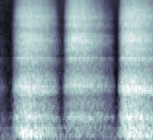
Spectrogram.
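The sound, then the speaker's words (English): Loud, close breathing into a microphone: three long, airy breaths in a row, each a broad rushing hiss separated by brief gaps, with no talking. “I always find myself like trying to stop myself from breathing because otherwise I sound like this.”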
